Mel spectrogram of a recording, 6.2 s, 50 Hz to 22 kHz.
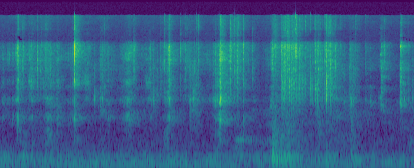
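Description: A solid, dry blue bar of soap held in the hand is sliced and shaved with a metal utility knife blade. The sound is a run of soft, crisp scraping and crunching cuts with bright, high shavings. A few sharper clicks stand out near 1.1 and 3.3 seconds, and a longer, fuller scrape comes around 4 seconds.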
